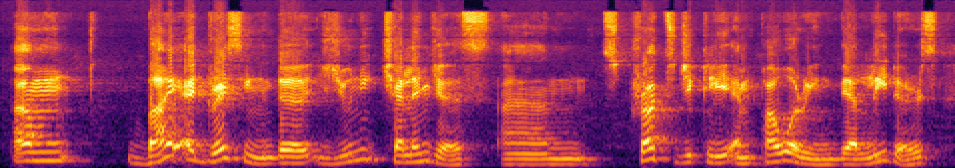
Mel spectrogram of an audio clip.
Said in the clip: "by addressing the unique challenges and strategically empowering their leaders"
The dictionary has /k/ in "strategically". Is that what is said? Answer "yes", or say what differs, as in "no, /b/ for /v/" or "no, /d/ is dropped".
yes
